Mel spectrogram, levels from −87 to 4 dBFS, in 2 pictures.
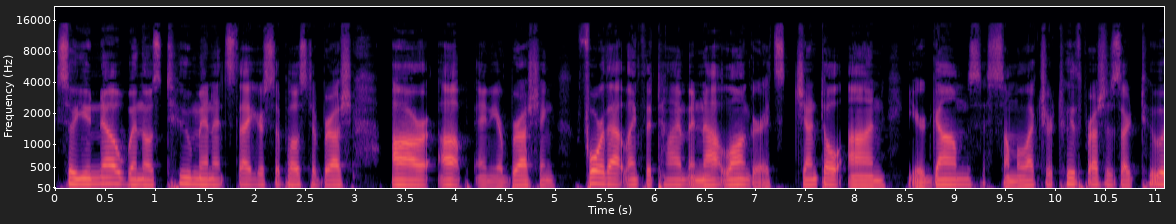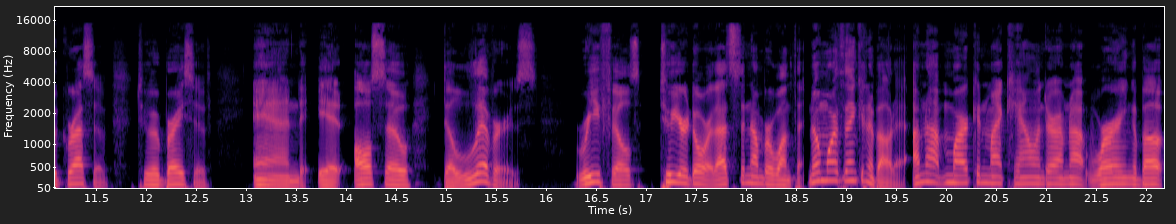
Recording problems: none

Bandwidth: 14.5 kHz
